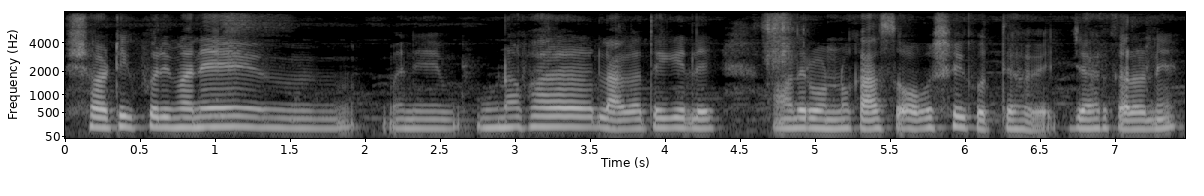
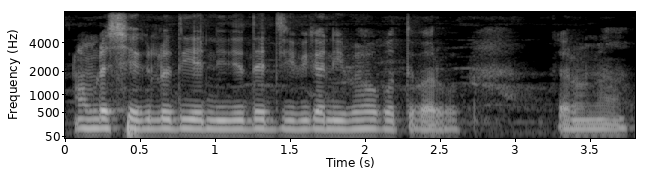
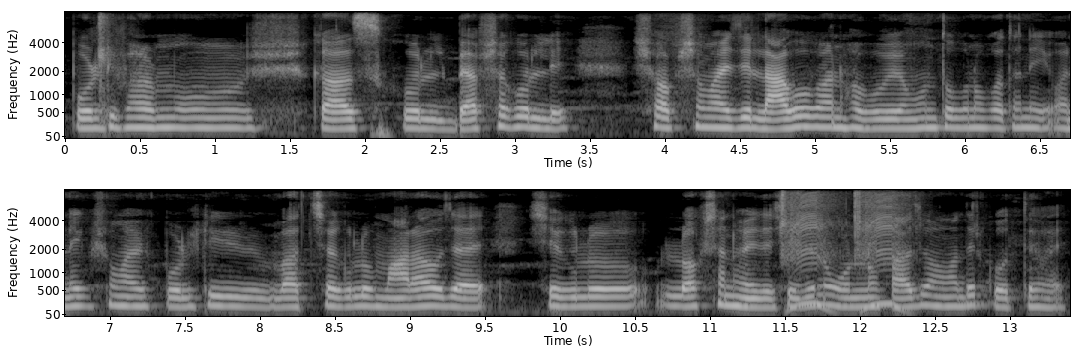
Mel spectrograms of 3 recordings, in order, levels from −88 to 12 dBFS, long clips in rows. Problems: background sounds at intervals, background conversations at intervals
